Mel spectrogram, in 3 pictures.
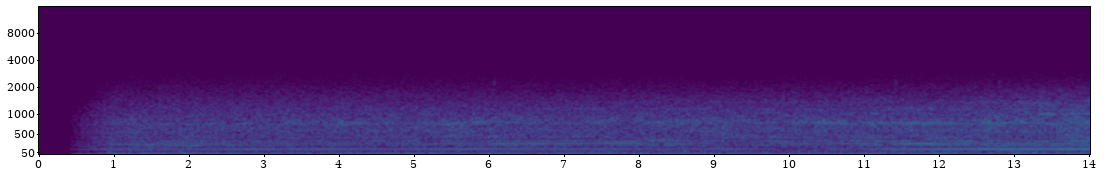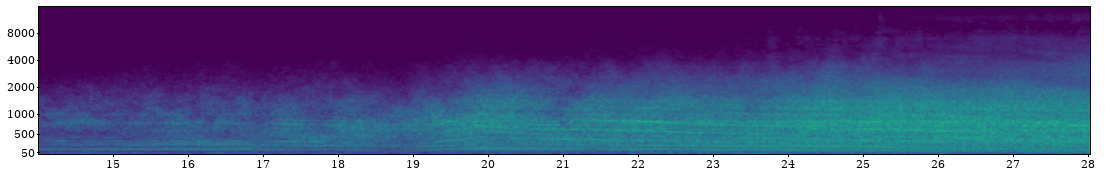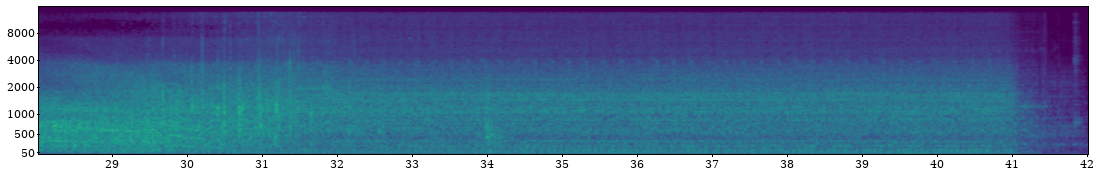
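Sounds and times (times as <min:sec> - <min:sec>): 
military truck approaching: 0:10.2 - 0:42.0.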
